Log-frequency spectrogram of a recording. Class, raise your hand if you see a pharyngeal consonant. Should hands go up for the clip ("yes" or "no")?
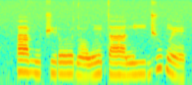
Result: no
